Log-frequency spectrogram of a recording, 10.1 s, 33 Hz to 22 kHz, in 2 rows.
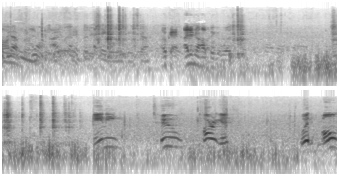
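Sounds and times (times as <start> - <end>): wind rumble on microphone: 3.0 - 10.0.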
